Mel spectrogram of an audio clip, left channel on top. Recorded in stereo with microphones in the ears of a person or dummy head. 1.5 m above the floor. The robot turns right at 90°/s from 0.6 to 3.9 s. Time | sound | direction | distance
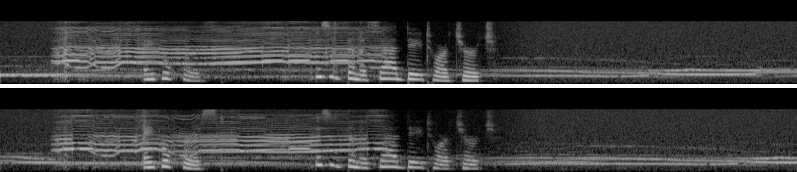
1.4 | a woman speaking | 30° right (ahead or behind) | 0.7 m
